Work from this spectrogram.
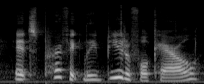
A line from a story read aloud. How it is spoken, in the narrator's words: he cried, just as soon as he was near enough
